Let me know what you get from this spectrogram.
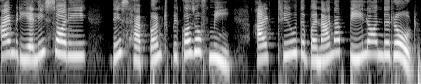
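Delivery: put-on high child's voice, quick apology; sorry little rabbit. Little rabbit apologizing to the bear, high and quick. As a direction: blurt out the apology like a guilty kid.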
